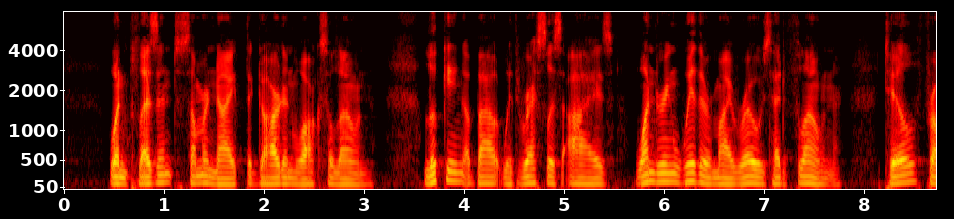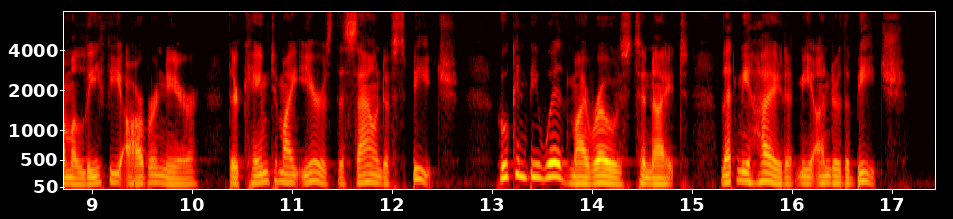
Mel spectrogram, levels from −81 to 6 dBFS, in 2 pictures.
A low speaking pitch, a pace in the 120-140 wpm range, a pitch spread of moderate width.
No: low, 115 Hz; average, 165 wpm; average, 3.8 semitones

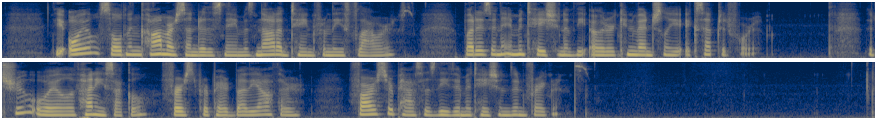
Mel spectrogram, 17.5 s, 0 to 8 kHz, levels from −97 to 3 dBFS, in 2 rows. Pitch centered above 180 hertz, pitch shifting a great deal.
No: high, 190 Hz; average, 2.8 semitones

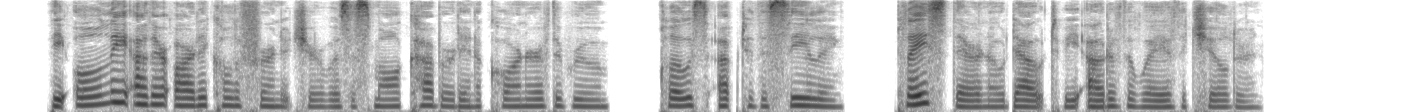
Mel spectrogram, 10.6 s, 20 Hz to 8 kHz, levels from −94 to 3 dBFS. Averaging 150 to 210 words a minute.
Yes: average, 190 wpm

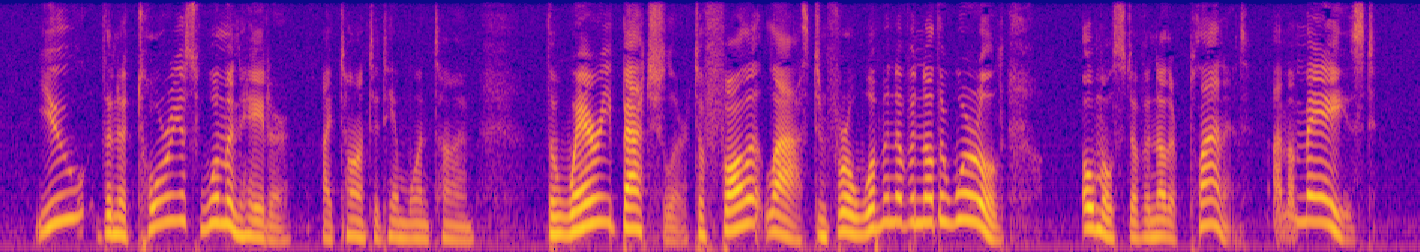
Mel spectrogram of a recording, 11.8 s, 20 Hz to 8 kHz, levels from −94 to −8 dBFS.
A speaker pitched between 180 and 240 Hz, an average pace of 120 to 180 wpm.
Yes: medium, 185 Hz; average, 150 wpm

